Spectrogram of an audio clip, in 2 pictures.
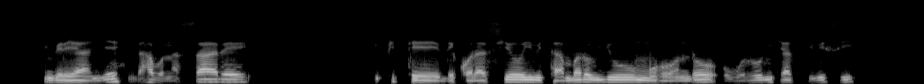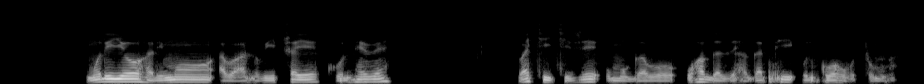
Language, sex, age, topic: Kinyarwanda, male, 25-35, government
